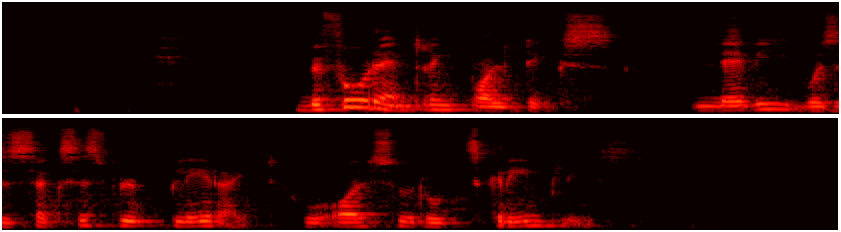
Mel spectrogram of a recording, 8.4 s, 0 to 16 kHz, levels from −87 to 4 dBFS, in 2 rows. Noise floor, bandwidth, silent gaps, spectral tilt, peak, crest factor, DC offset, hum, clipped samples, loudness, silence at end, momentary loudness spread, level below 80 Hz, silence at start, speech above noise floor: -78 dBFS; 11.5 kHz; 1.35-1.39 s; -4.5 dB/octave; -32 dBFS; 20 dB; under 0.1%; none; under 0.1%; -50 LUFS; 1.05 s; 14 LU; under -90 dBFS; 0.8 s; 29 dB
